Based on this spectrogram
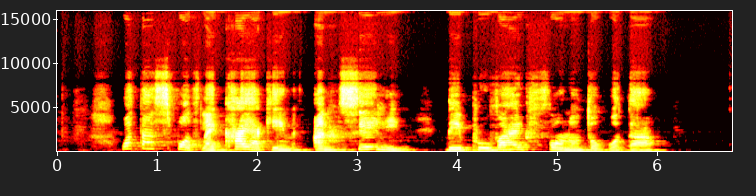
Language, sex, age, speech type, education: Nigerian Pidgin, female, 15-29, spontaneous, tertiary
